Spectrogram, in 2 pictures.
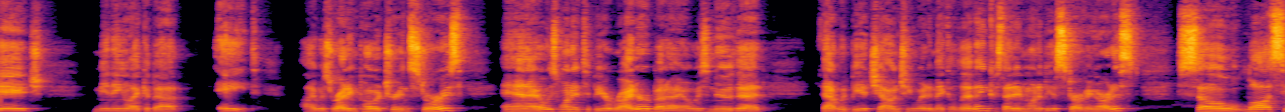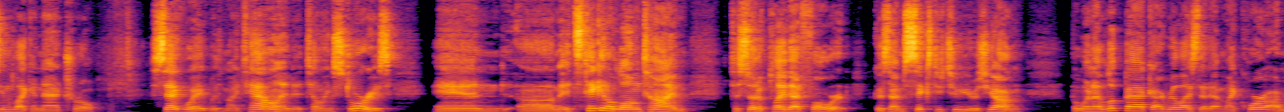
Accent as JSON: {"language": "English", "region": "Northeast", "country": "United States", "said": "I'm from the Northeast"}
